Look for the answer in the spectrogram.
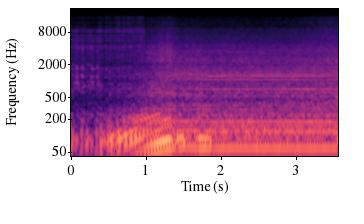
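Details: Kohler standby generator during routine maintenance, started from SiteTech software in auto as a full-speed exercise after a firmware upgrade, not under full load: brief cranking, then it catches and settles to a steady, even low drone with no surging; normal start-up.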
